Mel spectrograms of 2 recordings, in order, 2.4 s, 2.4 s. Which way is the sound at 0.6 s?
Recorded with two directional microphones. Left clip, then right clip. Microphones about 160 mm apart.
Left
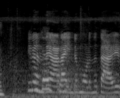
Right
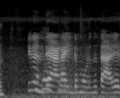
20° right (ahead or behind).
